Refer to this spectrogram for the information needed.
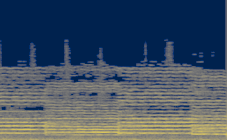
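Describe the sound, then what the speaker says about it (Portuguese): Ambulance siren in a middle-class neighborhood in Germany, a loud two-tone wail cycling steadily and repeating about three times, with traffic rumble underneath. "Tá vindo uma ambulância."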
